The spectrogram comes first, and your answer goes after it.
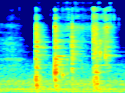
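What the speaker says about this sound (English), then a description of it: "just ladle this over the top of these" Sauce being ladled over wet burritos from a pot of hot jus with onion and cilantro chunks: four soft clinks and pours of a ladle against the pot, spaced irregularly and close, with no talk.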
